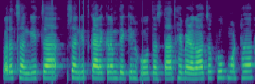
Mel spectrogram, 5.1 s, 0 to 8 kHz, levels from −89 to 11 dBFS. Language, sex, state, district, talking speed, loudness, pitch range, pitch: Marathi, female, Karnataka, Belgaum, 130 wpm, -19 LUFS, 210-225 Hz, 220 Hz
